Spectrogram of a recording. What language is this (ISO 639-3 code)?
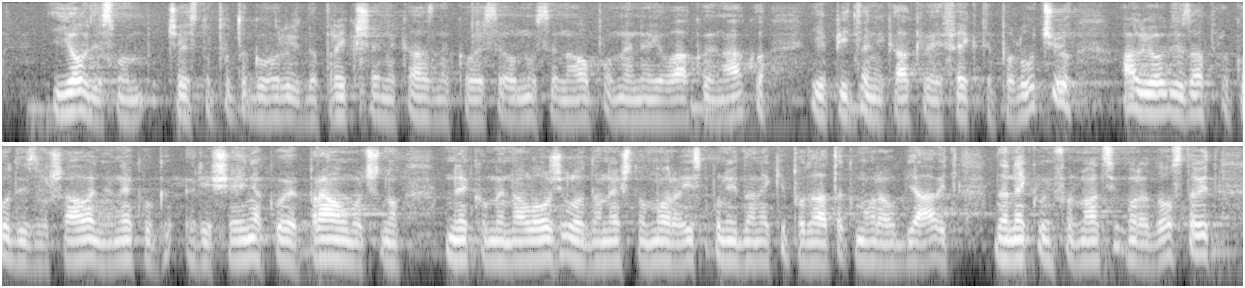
hrv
